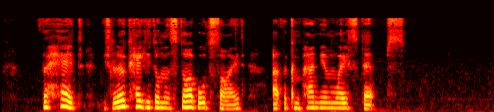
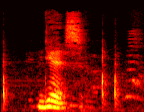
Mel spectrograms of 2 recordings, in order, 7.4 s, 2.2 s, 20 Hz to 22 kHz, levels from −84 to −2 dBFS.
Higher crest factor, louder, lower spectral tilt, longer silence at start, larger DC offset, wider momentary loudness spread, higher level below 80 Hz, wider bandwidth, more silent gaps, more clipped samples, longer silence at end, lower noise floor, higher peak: about the same, 20 dB vs 20 dB; about the same, -26 LUFS vs -24 LUFS; about the same, -4.5 dB/octave vs -4.5 dB/octave; first, 0.65 s vs 0.05 s; neither; second, 11 LU vs 18 LU; about the same, -64 dBFS vs -66 dBFS; second, 12 kHz vs 15 kHz; neither; neither; first, 1.35 s vs 0.05 s; first, -65 dBFS vs -50 dBFS; about the same, -8 dBFS vs -6 dBFS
